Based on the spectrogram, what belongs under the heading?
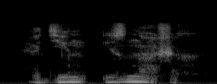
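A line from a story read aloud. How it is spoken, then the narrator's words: Breathed out. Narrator (Russian): выдохнуло Домино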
